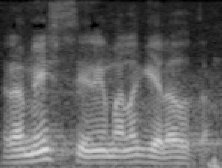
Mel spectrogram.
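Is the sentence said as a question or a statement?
statement. It is said as a plain statement.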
